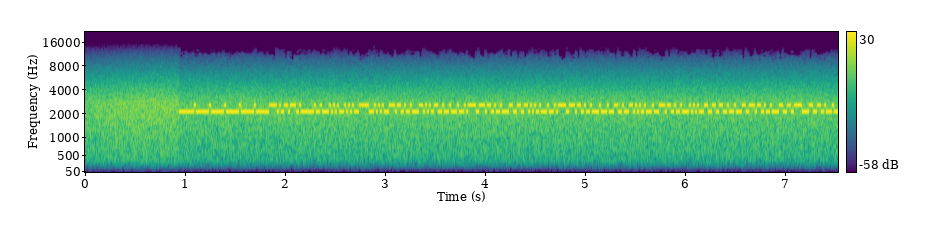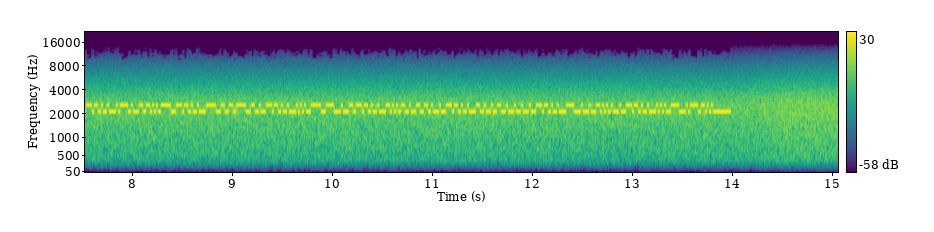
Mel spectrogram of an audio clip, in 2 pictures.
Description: RTTY (50 baud, 450 Hz shift), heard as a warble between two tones, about 2350 Hz centre, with radio static. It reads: 6656 4013 8413 1041 6807 8981 3745 5850 6597 4081 0211 9141 6934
